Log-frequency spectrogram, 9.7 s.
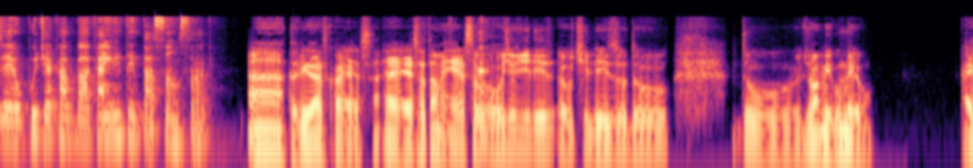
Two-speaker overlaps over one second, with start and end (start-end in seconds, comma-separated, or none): none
